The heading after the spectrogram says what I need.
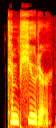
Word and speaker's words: computer: The robot says com-pu-ter. Every sound is clear, but the native speaker finds the king. The king is pu, so the O at the beginning becomes a ghost sound, ka. The at the end becomes a ghost sound, ta. Listen, ka-m-pu-ta. Computer.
